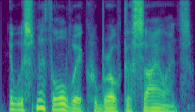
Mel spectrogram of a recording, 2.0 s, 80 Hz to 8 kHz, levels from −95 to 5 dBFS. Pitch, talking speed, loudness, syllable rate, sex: 115 Hz, 245 wpm, -14 LUFS, 6.8 syllables/s, male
